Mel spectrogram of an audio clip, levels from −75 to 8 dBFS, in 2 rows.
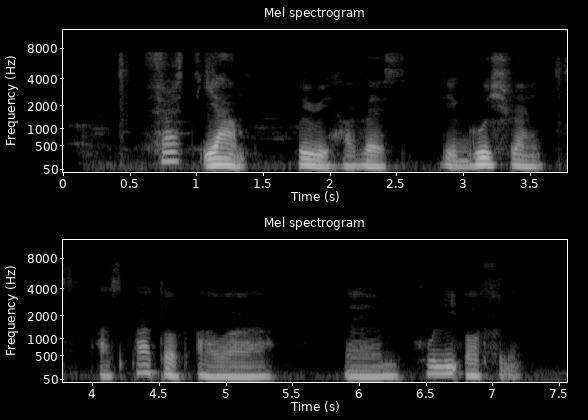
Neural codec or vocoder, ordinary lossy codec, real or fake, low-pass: none; MP3, 48 kbps; real; 7.2 kHz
